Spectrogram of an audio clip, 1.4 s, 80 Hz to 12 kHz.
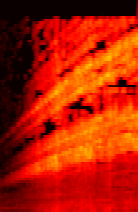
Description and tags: Rewind Creeps Varispeed 02b [NB]
retro, rewind, varispeed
